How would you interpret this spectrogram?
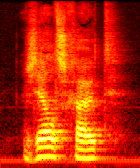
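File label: "zeilschuit", Dutch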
